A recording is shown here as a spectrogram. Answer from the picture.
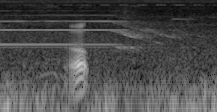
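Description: Flood-control gate machinery running with a steady high whine that slides down in pitch and stops in the second half. This is the gate going down, which most likely means the tide is about to start rising.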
